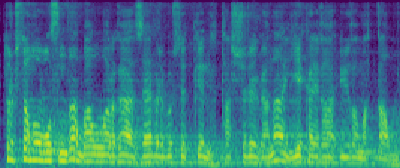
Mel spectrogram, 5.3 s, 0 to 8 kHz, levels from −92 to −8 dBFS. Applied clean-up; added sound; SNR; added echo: neural separator model SepFormer DNS4.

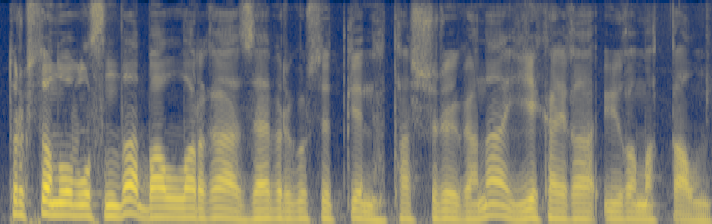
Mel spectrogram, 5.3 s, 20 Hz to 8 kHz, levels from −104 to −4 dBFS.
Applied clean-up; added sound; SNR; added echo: none; none; none; none.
